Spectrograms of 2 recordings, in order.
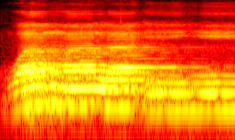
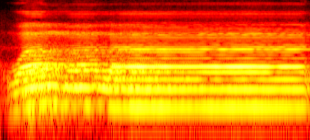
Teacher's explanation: Alifnya dianggap tidak ada. Dibaca wa malaihi. Lanya pendek saja.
